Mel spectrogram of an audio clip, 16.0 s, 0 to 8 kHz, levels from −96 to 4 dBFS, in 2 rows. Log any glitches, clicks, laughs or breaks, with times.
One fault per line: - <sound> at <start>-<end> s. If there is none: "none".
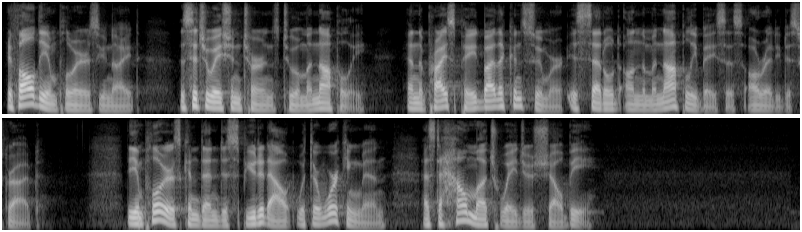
none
